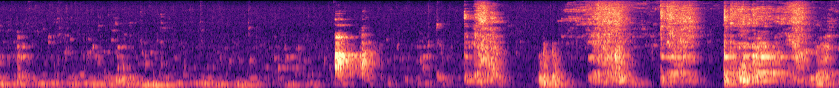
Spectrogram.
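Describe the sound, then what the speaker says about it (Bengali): Cut potato pieces go into a pot for a hilsa fish and potato curry and are stirred, giving quiet scraping followed by several loud clattering, sloshing bursts of utensil against metal. "দিয়ে দেবো পিস করে রাখা আলু"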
